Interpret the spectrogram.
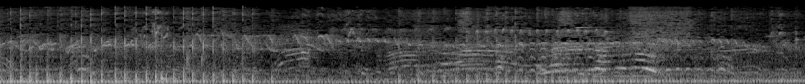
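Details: A greater green leafbird at a songbird contest pours out rapid, varied whistled phrases, sweeping up and down in quick bursts, over an announcer's voice and a low engine rumble.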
